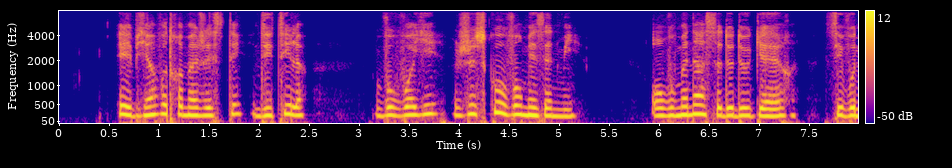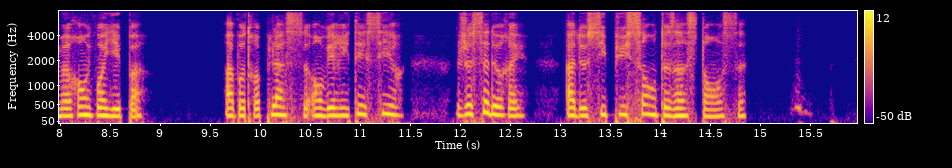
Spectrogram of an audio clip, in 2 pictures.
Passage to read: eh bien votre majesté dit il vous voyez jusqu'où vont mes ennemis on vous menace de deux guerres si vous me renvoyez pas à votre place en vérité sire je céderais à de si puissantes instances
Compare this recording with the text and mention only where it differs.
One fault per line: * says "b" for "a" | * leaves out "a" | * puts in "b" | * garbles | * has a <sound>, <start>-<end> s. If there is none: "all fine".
* has a whoosh, 15.3-15.5 s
